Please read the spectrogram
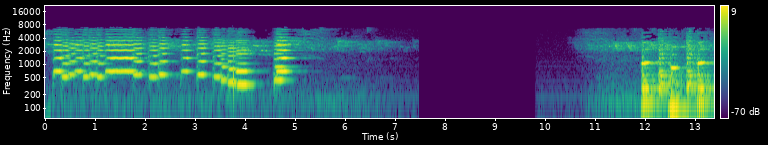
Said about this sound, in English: I'll play my fiddle, said Owl.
